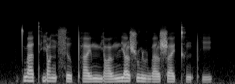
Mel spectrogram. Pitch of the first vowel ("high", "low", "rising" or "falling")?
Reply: high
